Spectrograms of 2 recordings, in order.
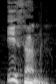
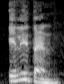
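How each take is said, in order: First: The name is said with two syllables, Ethan. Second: The name is said with three syllables, Elitan. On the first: The speaker calls it right. "es Ethan" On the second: The speaker calls it wrong. "el nombre no es Elitan"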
